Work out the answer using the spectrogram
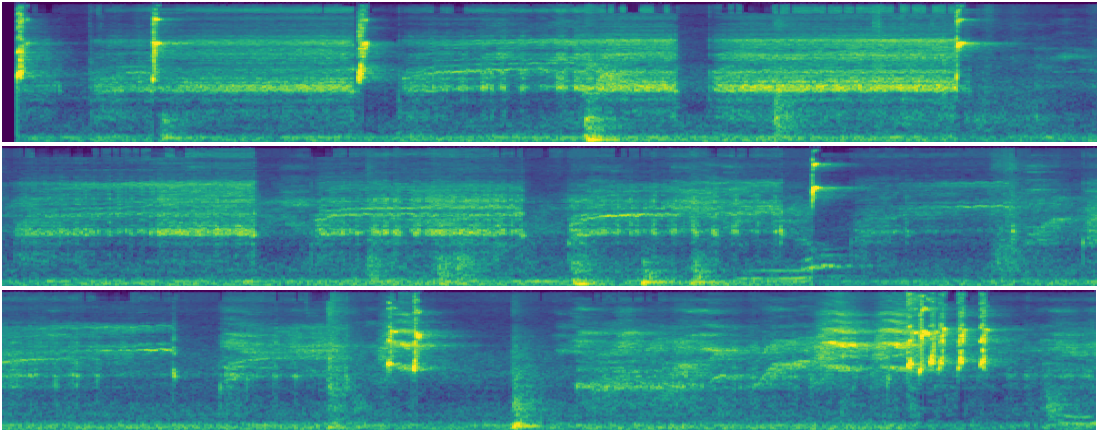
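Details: A baby lutino cockatiel gives harsh, hissing, raspy calls in long scratchy runs, like a tiny growling dinosaur.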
